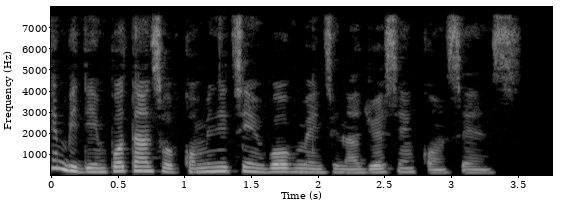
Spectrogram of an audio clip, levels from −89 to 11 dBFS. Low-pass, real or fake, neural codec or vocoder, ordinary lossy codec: none; real; none; none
